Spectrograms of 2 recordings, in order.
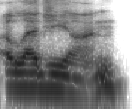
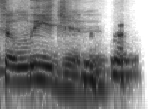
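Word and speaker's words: Allegaeon: Don't feel bad about Allegion or Legion. It's a Legion.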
